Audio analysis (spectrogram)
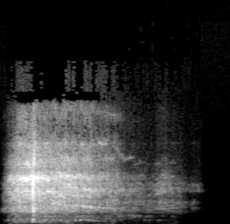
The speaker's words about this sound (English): And let's begin with three deep breaths together. Breathing in.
